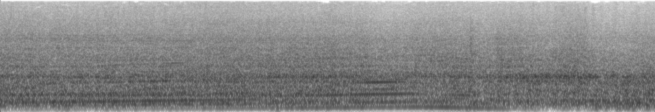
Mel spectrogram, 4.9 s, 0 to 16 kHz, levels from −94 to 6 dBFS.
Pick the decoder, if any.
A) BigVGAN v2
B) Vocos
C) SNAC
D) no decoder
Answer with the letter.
D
